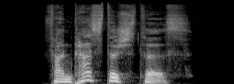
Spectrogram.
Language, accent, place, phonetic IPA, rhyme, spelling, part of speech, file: German, Germany, Berlin, [fanˈtastɪʃstəs], -astɪʃstəs, phantastischstes, adjective, De-phantastischstes.ogg
- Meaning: strong/mixed nominative/accusative neuter singular superlative degree of phantastisch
